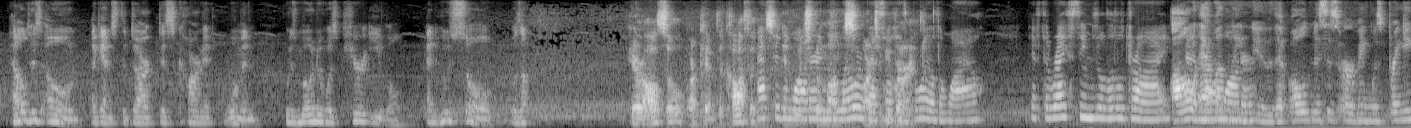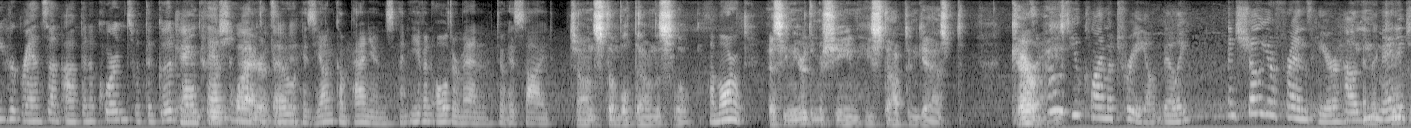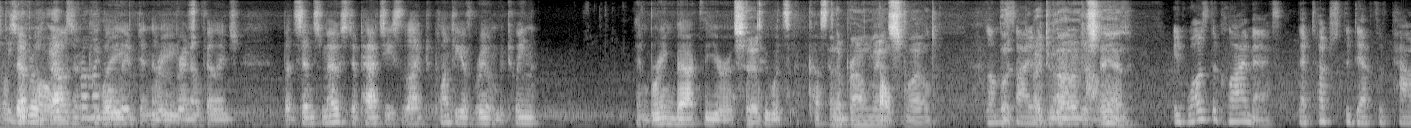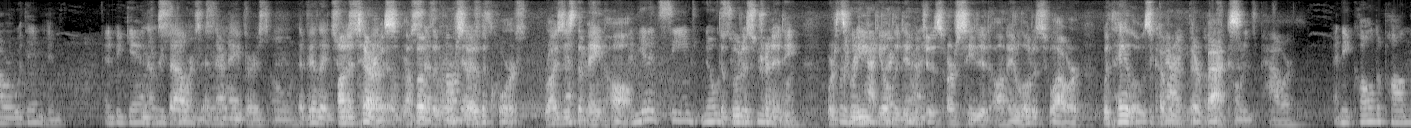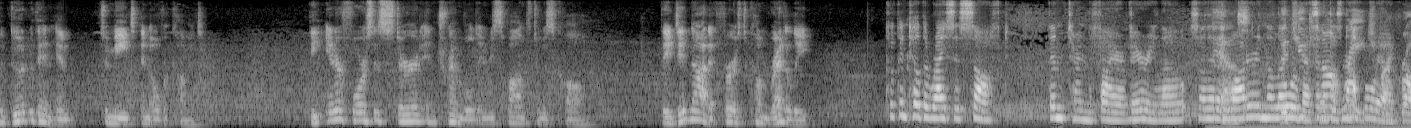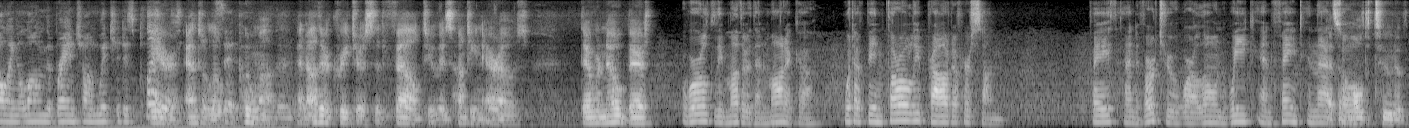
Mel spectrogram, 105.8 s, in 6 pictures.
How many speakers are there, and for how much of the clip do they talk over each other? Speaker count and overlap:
9, about 28%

